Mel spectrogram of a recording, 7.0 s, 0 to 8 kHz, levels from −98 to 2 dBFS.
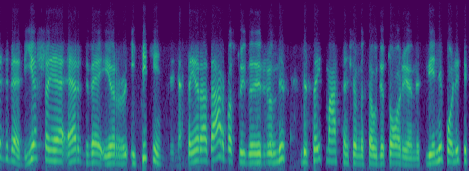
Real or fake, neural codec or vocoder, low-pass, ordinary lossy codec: real; none; 7.2 kHz; Opus, 32 kbps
